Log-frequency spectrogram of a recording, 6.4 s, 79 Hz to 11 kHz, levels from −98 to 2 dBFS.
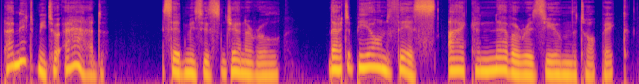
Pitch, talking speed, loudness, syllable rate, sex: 165 Hz, 150 wpm, -20 LUFS, 4.5 syllables/s, female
